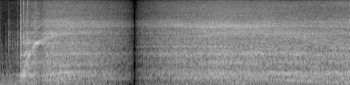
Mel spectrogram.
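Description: Electric hand mixer beating softened cream cheese in a glass bowl. The motor whines up to speed, cuts out for a moment about halfway, then runs steadily again.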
